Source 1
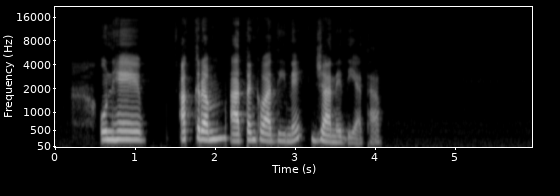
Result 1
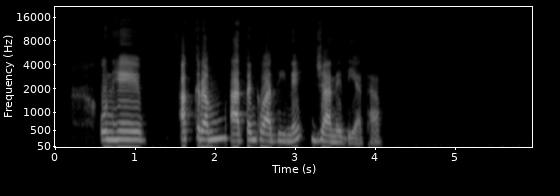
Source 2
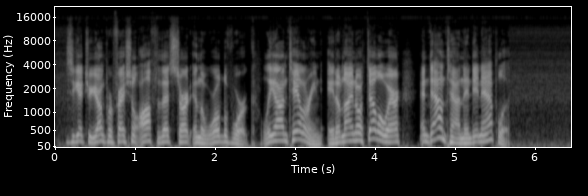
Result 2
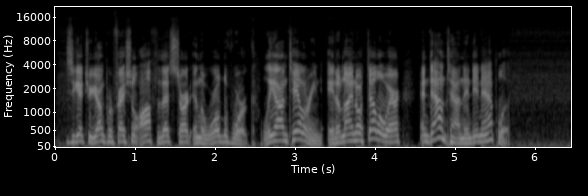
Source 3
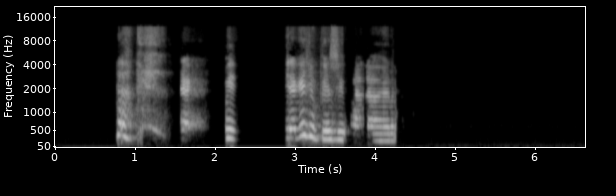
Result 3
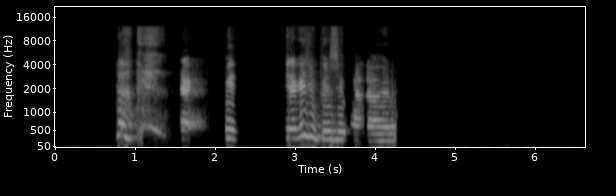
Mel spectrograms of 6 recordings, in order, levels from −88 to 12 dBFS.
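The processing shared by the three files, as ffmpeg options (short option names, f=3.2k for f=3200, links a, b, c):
-filter_complex "[0:a]acrossover=split=130|1200|3100[a][b][c][d];[a]acompressor=threshold=-46dB:ratio=6[e];[b]asoftclip=type=tanh:threshold=-24dB[f];[e][f][c][d]amix=inputs=4:normalize=0,adynamicequalizer=threshold=0.0158:dfrequency=1600:dqfactor=0.7:tfrequency=1600:tqfactor=0.7:attack=5:release=100:ratio=0.375:range=3.5:mode=cutabove:tftype=highshelf,volume=-8dB"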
